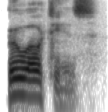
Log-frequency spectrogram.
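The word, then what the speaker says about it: Boötes: Okay, I've been informed that that constellation is pronounced Wait, how was it? How was it? Buote. Um, so the hunter there is Buote.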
